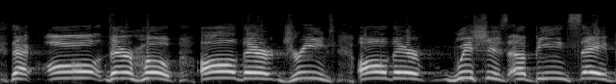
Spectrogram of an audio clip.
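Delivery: slow, drawn-out preaching cadence; preaching at full force. Acted. Preacher stirring the congregation, slow and forceful. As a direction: hammer each phrase home.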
